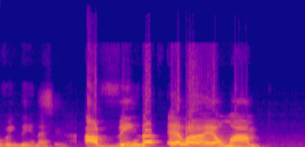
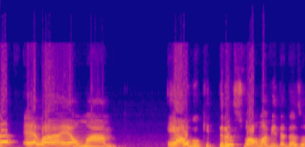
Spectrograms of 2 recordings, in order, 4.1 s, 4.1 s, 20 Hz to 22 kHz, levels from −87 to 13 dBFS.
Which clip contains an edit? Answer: first; 1 cut; at 0.9 s

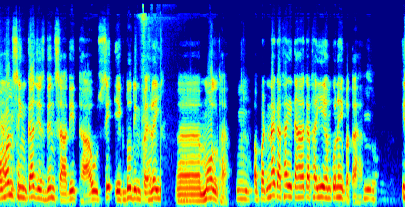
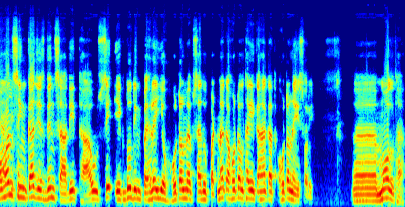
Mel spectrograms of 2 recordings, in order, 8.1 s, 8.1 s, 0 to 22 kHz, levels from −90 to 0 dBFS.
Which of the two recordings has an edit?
first; 1 cut; at 3.2 s

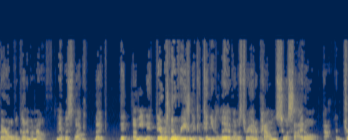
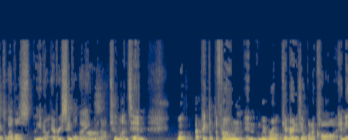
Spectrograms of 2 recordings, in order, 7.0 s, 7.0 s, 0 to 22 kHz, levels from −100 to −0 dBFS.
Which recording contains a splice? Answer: second; 1 cut; at 2.1 s

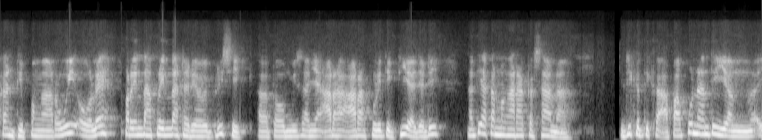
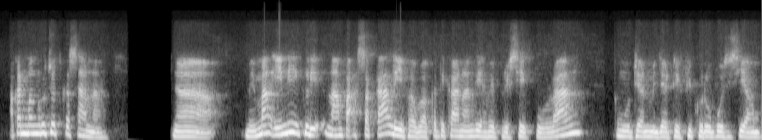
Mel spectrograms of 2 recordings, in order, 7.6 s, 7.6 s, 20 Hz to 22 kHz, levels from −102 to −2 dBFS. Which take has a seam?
first; 1 cut; at 1.2 s

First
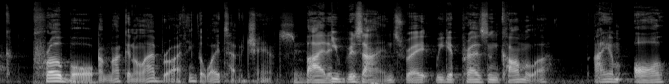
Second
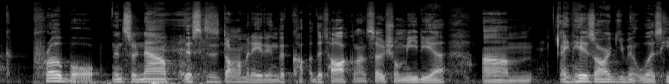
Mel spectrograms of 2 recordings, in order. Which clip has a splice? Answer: first; 2 cuts; at 1.0 s, 3.3 s

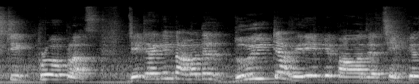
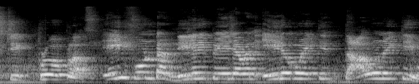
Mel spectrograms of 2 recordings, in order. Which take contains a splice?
second; 1 cut; at 1.0 s

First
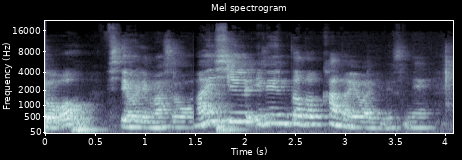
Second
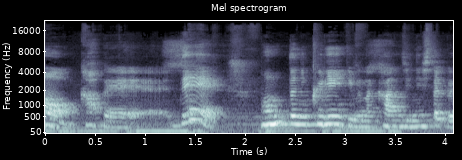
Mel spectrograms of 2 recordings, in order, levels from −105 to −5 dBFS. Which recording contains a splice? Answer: second; 1 cut; at 1.9 s

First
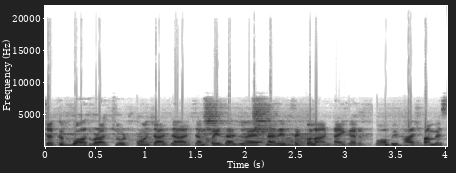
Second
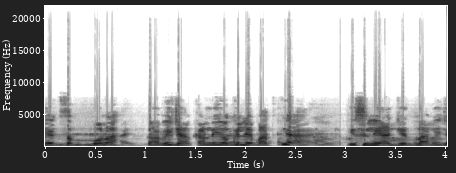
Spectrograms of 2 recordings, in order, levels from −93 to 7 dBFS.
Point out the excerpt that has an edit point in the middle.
second; 2 cuts; at 0.9 s, 2.9 s

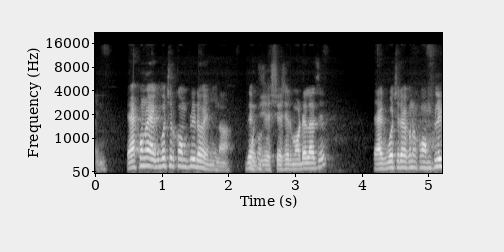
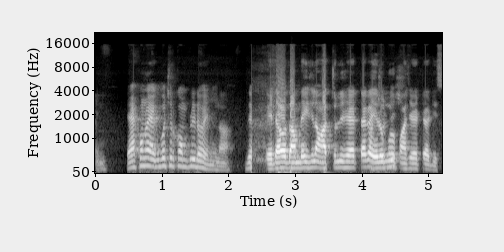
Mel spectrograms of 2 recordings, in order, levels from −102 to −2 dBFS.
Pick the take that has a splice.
second; 1 cut; at 2.4 s

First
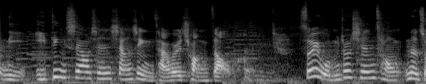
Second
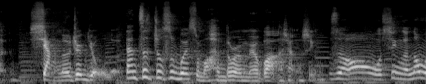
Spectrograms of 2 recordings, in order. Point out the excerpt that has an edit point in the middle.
second; 2 cuts; at 1.1 s, 3.3 s

